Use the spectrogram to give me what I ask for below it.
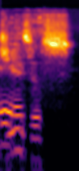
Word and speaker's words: Jayzus: the meaning of Jesus j-a-y-z you sound like Jesus and it said how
